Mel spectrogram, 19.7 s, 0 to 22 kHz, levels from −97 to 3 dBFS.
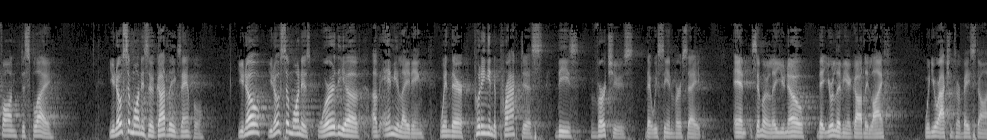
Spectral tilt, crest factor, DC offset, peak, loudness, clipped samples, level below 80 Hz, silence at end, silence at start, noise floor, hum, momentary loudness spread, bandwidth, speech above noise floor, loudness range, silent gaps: -5.5 dB/octave; 20 dB; under 0.1%; -4 dBFS; -23 LUFS; under 0.1%; -54 dBFS; 0 s; 0 s; -60 dBFS; none; 14 LU; 11.5 kHz; 37 dB; 7 LU; none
